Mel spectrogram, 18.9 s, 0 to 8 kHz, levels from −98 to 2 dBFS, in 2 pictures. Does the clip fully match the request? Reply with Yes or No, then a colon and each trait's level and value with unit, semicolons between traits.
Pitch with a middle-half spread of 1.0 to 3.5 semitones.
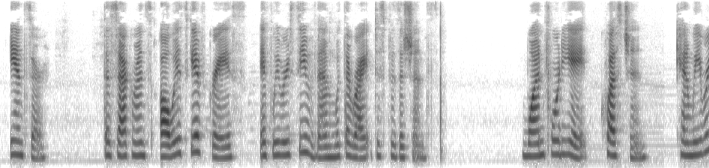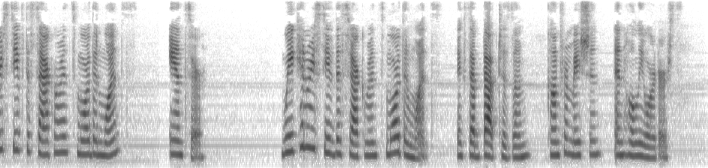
Yes: average, 2.9 semitones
